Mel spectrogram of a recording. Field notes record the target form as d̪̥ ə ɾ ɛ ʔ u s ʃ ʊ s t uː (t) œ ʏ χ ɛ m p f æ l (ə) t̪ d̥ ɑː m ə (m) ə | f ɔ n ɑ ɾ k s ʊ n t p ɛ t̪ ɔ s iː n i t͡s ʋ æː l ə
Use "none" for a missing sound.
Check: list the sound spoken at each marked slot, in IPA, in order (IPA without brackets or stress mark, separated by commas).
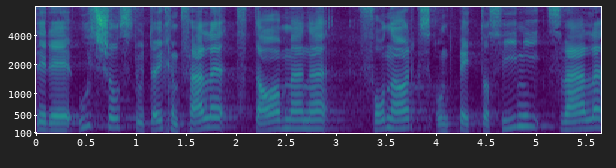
t, ə, n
